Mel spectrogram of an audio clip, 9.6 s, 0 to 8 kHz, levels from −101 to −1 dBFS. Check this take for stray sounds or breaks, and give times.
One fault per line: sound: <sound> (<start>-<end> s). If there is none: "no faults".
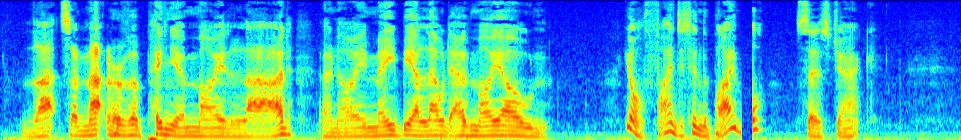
sound: dropout (7.4-7.5 s)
